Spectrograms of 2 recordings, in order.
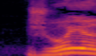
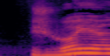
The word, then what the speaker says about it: joyeux: Joyeux Noël. – Joyeux. – Joyeux. – Joyeux. – Joyeux. – Joyeux Noël. – So if you think of joyeux, it's spelled like J-O-Y, so like joy.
